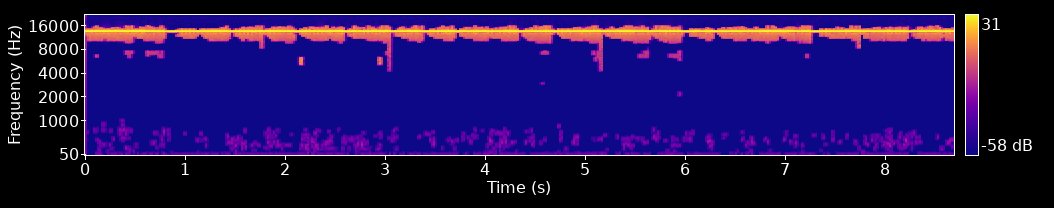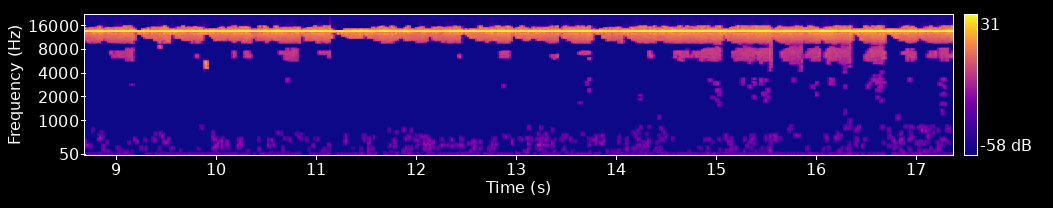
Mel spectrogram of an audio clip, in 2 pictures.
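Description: A drum kit is played with a steady beat.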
